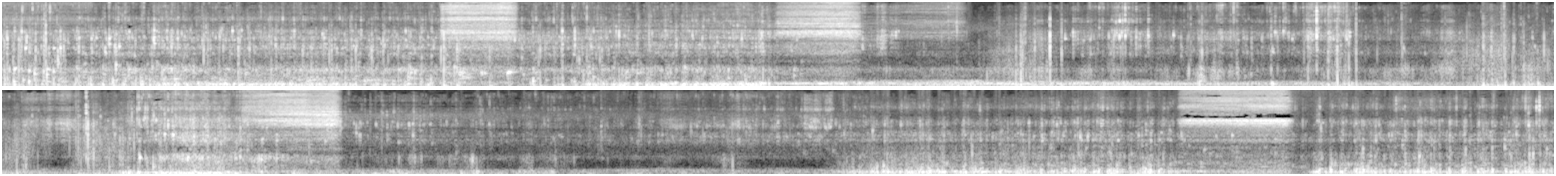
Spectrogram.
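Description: Scuba regulator heard underwater through the camera housing: rumbling bursts of exhaust bubbles alternating with about four short hisses of inhalation. Between breaths come sharp clicks and scrapes from gloved hands working the riverbed.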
